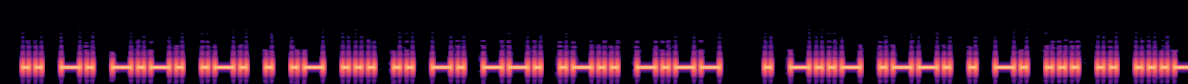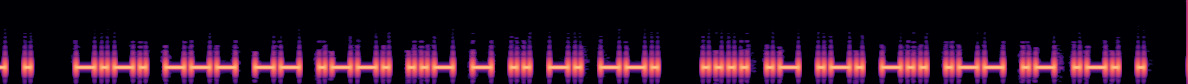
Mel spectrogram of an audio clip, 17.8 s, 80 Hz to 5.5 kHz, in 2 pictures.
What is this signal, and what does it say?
Morse code, heard as a keyed tone, about 25 wpm, 600 Hz. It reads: INCREASINGLY EXPENSIVE COMPUTING HARDWARE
